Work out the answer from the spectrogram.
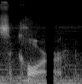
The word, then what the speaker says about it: Succor: I'm pretty sure I mispronounced that. I think it's Infinite Succor, not Succor.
